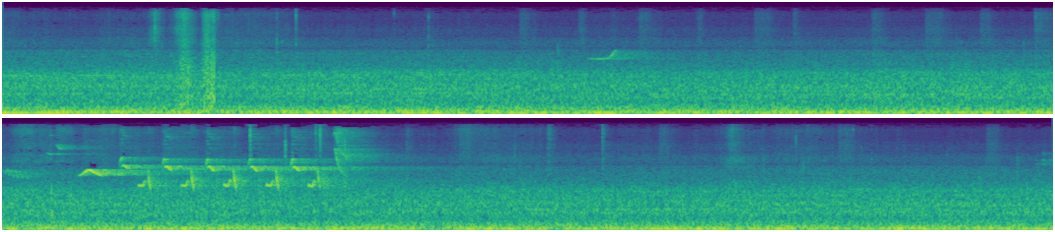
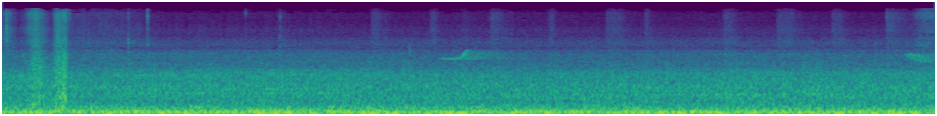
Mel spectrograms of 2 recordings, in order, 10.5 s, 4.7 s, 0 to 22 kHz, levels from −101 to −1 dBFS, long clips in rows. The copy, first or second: second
